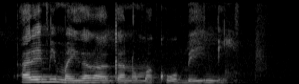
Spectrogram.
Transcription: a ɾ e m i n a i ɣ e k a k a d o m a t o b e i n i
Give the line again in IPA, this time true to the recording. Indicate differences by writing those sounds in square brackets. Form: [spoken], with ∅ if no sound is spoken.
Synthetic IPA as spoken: a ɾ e m i [m] a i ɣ [a] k a [ɡ] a [n] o m a [k] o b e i n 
